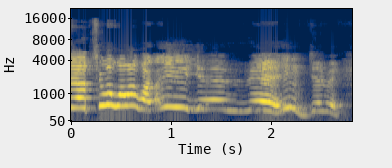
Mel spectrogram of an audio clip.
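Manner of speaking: wailing quote in a strange crying voice; mock wailing. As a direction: mimic the sister's tearful lament, mockingly.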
